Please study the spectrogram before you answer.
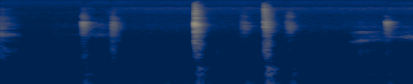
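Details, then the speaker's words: Peco point motor number three on a model railway after re-wiring: several sharp, uneven solenoid snaps, some weak and doubled, as it fails to fire and throw properly. "it's point number three that i've got a problem with now point number three is not firing properly now"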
